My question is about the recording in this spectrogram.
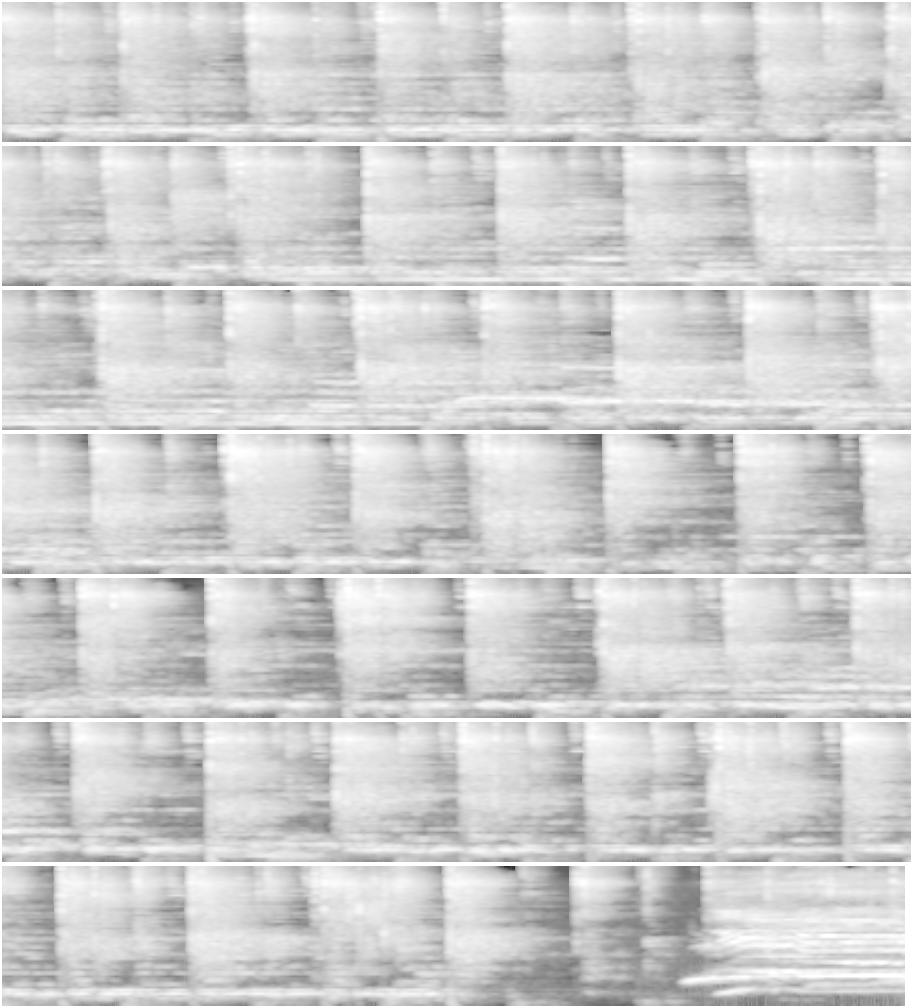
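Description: Acoustic string band of ukuleles, banjo and guitars strumming a song in a steady, even rhythm, the music stopping right at the end.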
